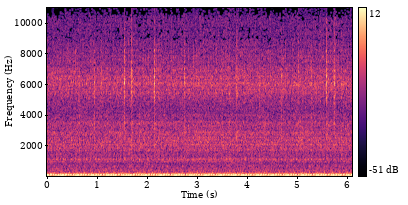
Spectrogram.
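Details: 2018 Ford Mustang GT on its second engine, 1200 miles, steady V8 idle with a faint even light tapping about three per second; tick unconfirmed, piston slap or Coyote tick suspected; Ford putting in a third short block.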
